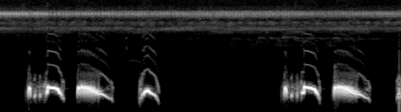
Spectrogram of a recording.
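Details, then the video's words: Spotted dove (terkukur) cooing energetically in a song said to make other birds join in. One complete four-part phrase (stuttering start, rising note, long burry coo, drooping final coo) is followed by the start of another. A thin constant high hum sits behind. "SUARA BURUNG TERKUKUR MANGGUNG GACOR MEMBUAT BURUNG LAIN IKUTAN BUNYI"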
